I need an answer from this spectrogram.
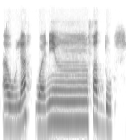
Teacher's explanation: nun mati yang kedua itu bertemu dengan fa. Dia jadi ikhfa hakiki, maka perlulah didengungkan mengikut hukum yang dah disediakan.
